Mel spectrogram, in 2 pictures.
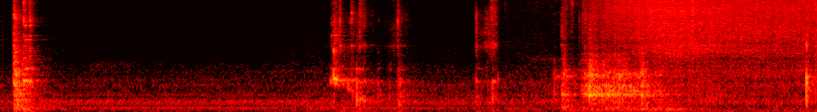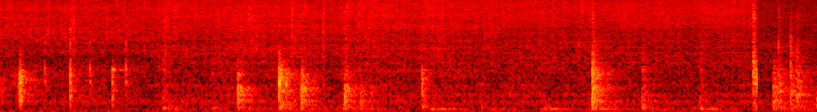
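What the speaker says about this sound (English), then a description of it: "now we will caramelize our onions over medium-high heat" Onions hit a tablespoon of hot oil in a skillet over medium-high heat and burst into a steady sizzle after a few quiet clicks, while scattered scrapes and knocks of stirring cut through the frying.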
